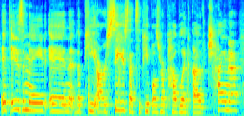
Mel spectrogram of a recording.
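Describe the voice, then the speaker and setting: Girl doing a makeup review in her room, stuffy nasal voice from a cold, super chatty and excited. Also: fairly high pitch, measured pace. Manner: enthusiastic, chatty. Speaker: beauty YouTuber. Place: her bedroom under filming lights.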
